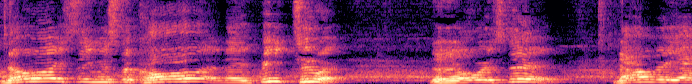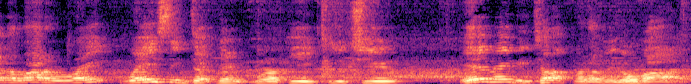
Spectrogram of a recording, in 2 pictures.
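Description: There is noticeable background noise as a man speaks at a moderate pace. His voice is high-pitched and swings very widely in pitch. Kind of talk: live commentary of a video game hockey match.

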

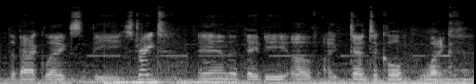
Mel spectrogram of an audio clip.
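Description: A man speaks at a fairly slow pace while clear music plays behind him. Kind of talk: tutorial. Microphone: phone near.

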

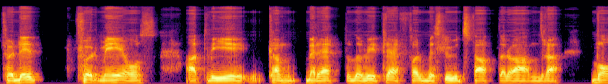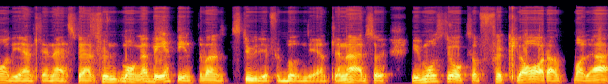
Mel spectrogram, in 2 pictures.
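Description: A man with a fairly low pitch and a dark, mellow tone speaks at a moderate pace with ordinary pitch variation, the sound dry with no echo and the background quiet. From Sweden, Luleå (Norrbotten); Sweden. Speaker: board candidate, party official; candidate. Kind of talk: interview answers. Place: home room. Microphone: earbuds.

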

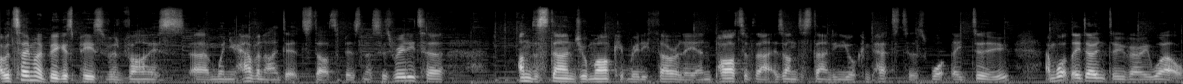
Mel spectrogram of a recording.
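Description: A man speaks at a very fast pace with big swings in loudness. Faint music plays in the background. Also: ordinary pitch variation. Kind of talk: interview answer. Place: office.

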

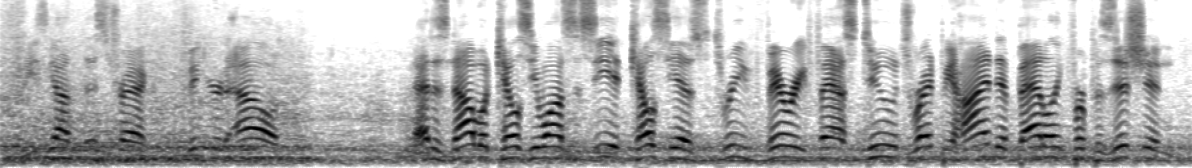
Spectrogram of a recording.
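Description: Over noticeable background noise, a man with a high pitch talks in an animated tone. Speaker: race commentator. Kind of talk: live race commentary. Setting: race track broadcast. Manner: animated, fast-paced play-by-play; excitable, urgent, with casual banter.

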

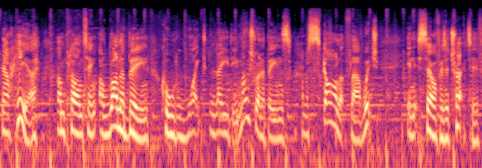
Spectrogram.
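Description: A man talks at a moderate pace in a dry sound with no echo. Clear music plays in the background. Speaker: presenter. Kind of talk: tutorial. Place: garden. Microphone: lapel.

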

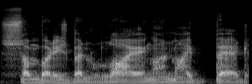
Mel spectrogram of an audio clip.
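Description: Using a put-on character voice, a man growls in a gruff, very deep, low tone at a fairly slow pace. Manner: growling.

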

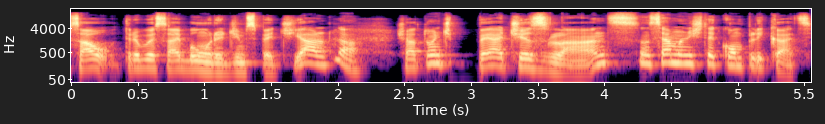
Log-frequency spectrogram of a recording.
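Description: A man with vocal fry speaks at a moderate pace, his pitch swinging very widely while his loudness stays very even against a quiet background. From Romania, Bucharest. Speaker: business magazine editor; podcast guest. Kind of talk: casual interview. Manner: halting, many fillers. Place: studio. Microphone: studio mic.

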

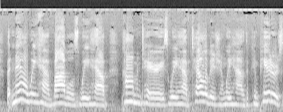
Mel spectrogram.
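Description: An unremarkable speaking voice comes at a moderate pace. The intonation is lively. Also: woman. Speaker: minister. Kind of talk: sermon conversation.

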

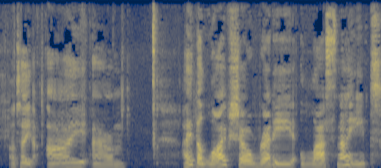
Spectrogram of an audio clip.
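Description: An upbeat woman's voice in an American accent, with ordinary pitch variation and light background noise. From New England. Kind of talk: live sales stream. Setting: home livestream. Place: home room. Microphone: phone near.

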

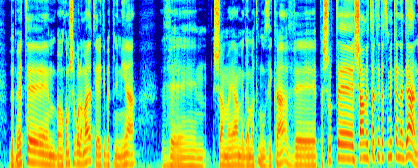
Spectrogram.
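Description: Very wide pitch swings from a man, against a quiet background. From Israel. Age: 20s. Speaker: street musician and singer; guest. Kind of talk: interview. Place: studio. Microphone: podium.

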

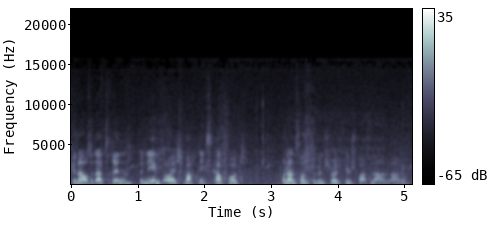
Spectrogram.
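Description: Over light background noise, a man with a high pitch speaks at a fairly quick pace. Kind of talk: briefing to a tour group. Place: open country. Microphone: camera far.

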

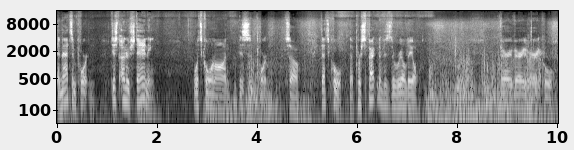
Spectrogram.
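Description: A man's voice at a moderate pace, with long, frequent pauses, noticeable background noise and a dry sound with no echo. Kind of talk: casual vlog commentary. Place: boat. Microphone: phone near.

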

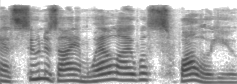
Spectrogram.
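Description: A woman puts on a character voice with a high pitch and a hissing sound. She keeps a moderate pace. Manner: hissing, menacing.

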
